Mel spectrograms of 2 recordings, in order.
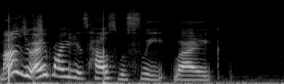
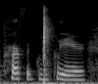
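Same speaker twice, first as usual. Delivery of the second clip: ordinary talk, nothing marked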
